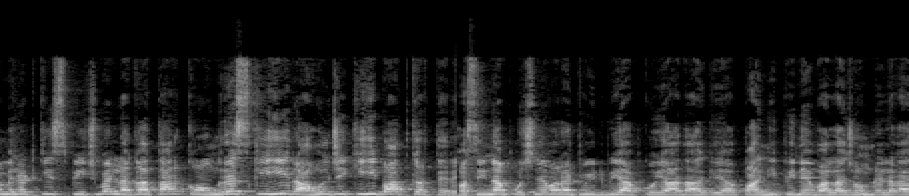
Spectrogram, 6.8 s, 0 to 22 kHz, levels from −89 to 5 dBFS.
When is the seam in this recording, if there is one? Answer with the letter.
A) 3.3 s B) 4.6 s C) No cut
A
